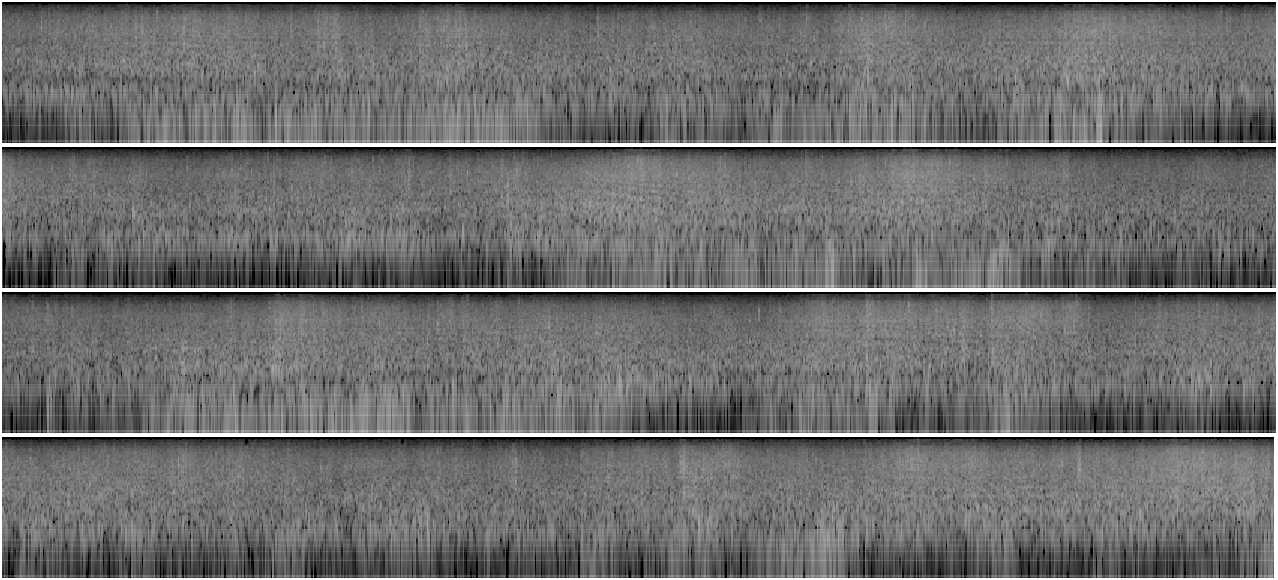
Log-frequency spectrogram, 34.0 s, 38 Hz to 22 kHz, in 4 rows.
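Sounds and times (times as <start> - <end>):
wind buffeting microphone: 0.4 - 8.2, 11.9 - 33.9
sea waves washing: 30.2 - 33.9.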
